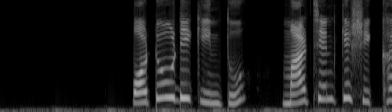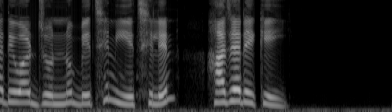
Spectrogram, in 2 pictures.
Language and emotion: Bengali, neutral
